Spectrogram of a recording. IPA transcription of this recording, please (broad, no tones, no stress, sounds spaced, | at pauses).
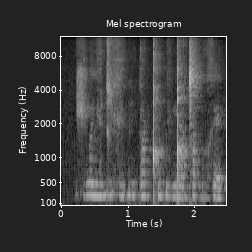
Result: ʃ i̤ w ʌ lʲ ɑ̤ d͡ʑ i x ɛ̤ ɓ iː ɡ ɑ ɡ ǃʼ i ɓ ɛ̤ ŋ͡ǃ ɑ ǀ ɑ ɡ͡b ɔ̤ x ɛ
